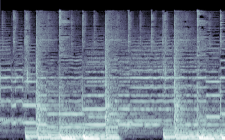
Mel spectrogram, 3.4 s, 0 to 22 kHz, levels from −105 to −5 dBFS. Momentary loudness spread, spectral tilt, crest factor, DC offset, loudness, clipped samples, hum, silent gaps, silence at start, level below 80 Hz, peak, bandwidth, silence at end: 8 LU; -5.5 dB/octave; 12 dB; under 0.1%; -16 LUFS; under 0.1%; none; none; 0 s; -16 dBFS; 0 dBFS; 16.5 kHz; 0 s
